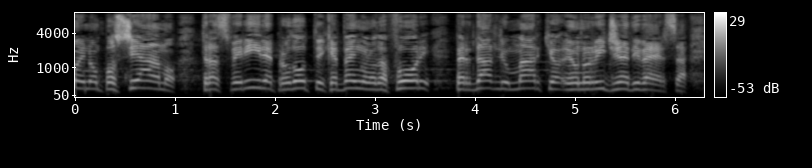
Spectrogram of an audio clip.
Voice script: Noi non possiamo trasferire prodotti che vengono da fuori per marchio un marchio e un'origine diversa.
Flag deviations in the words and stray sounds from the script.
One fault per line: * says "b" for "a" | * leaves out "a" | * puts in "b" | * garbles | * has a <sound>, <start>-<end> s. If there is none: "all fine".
* says "dargli" for "marchio"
